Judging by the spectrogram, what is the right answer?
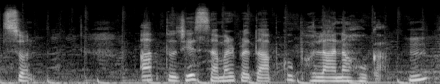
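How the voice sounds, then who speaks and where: An actress playing a bubbly young party-girl friend in an audio story, coaxing in a casual, drawn-out way. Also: on the low side, over music. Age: young adult. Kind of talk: Hindi audio story acting.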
